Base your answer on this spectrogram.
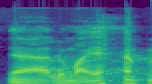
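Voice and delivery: low, half-hearted acted answer; lukewarm reply. Another trader asked about the day's sales, lukewarm. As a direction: answer as if business is merely so-so. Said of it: "ada nggak intonasi lain?".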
